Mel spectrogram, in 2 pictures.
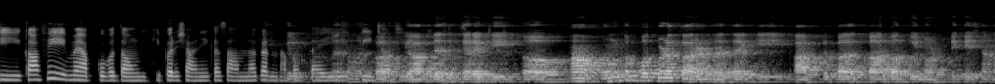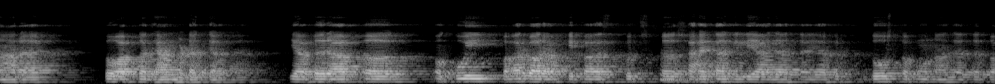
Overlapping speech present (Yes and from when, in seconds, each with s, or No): Yes, from 2.7 s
